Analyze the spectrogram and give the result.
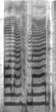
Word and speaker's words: Aleahmad: Aleahmad.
